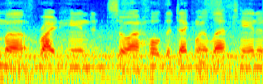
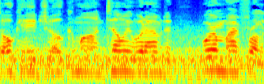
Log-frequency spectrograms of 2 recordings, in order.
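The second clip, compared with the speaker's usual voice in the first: higher-pitched imitation of an eager challenger; eager player; 9 semitones higher than usual. Player challenging Joe to place his accent, eager higher voice. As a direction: put on a higher voice, egging someone on.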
